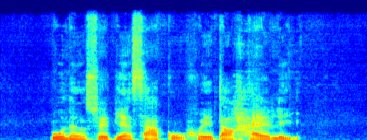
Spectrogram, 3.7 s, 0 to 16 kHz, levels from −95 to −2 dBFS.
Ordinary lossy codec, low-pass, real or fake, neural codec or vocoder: AAC, 96 kbps; 14.4 kHz; fake; codec, 44.1 kHz, 7.8 kbps, Pupu-Codec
